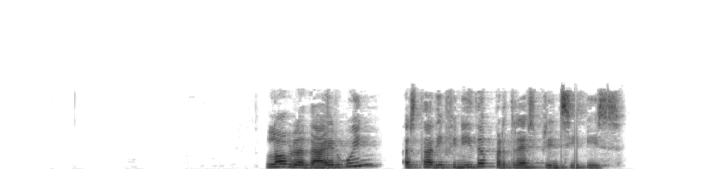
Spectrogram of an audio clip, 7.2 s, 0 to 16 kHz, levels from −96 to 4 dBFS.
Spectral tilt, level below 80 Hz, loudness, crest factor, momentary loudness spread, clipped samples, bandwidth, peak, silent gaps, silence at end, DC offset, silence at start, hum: -3.5 dB/octave; -62 dBFS; -20 LUFS; 20 dB; 13 LU; under 0.1%; 8.2 kHz; -4 dBFS; 3.93-4.01 s; 1.05 s; under 0.1%; 2.65 s; none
